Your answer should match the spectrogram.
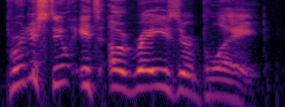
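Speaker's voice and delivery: can't believe they picked that album; outraged disbelief. Retold or imitated. Fan reacting to a metal show's album pick, loudly incredulous. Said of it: "I'm like".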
